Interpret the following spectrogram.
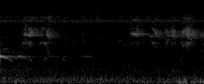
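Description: Faint bird chirps over a quiet outdoor background: a short gliding call right at the start, then a few brief high chirps past the middle.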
